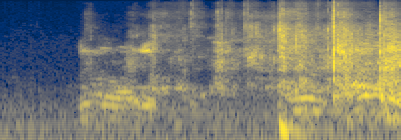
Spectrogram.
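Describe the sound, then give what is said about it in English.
An audience breaks into applause that starts scattered and quickly swells into dense, steady clapping, with some crowd voices mixed in. “By applause, really.”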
